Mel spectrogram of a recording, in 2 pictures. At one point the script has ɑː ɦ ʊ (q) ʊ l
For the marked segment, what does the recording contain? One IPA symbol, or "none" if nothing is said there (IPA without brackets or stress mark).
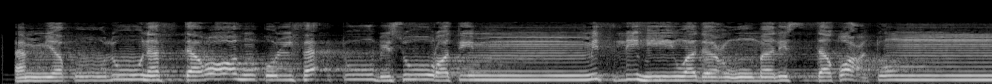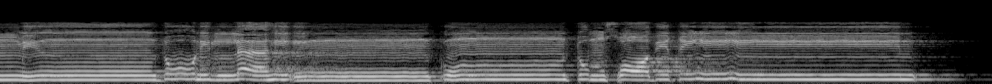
q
